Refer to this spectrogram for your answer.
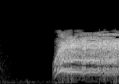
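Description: After a brief silence, a baby suddenly lets out a loud, shrill scream that holds steady and piercing right up to the end, close and alone with no talking.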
